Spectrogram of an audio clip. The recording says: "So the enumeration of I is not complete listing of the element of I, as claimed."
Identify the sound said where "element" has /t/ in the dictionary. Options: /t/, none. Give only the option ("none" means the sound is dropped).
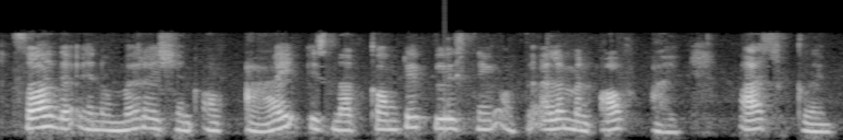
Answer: /t/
